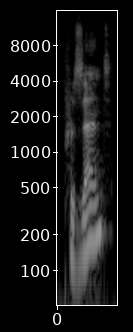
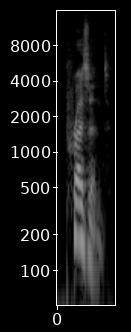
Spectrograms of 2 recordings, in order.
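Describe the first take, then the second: First: The stress is on the second syllable. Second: The stress is on the first syllable. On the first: The word is used as a verb. "If it's a verb, the stress is on the second syllable" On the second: The word is used as a noun. "if it's used as a noun, the stress is on the first syllable"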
